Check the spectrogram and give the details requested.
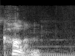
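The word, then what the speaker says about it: Colm: not funny even though isn't the actual name calm actually pronounced column i'm almost 100 percent sure that's true because i'm pretty sure sean mentions it in the game column of driscoll oh watch out because i think it's um the american pronunciation of the word if i'm wrong because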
